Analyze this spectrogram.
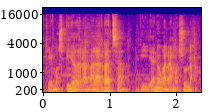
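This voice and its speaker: Chatty Spanish streamer over soft music. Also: male voice, on the low side, animated, very fast. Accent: Spain Spanish. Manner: chatty, answers chat, muses aloud. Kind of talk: casual live-stream commentary. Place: home room with a chair.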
